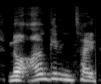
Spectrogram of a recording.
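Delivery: lightly mocking, insistent squabble; mock squabbling. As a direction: playfully mimic rivals fighting over a prize. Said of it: "everyone's just fighting over who's gonna get Titan".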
